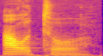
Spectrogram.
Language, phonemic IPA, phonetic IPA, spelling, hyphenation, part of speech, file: German, /ˈaʊ̯to/, [ˈʔaʊ̯tʰoˑ], Auto, Au‧to, noun, De-Auto.ogg
- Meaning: car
